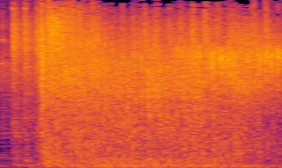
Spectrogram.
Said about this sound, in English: That was a bomb?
